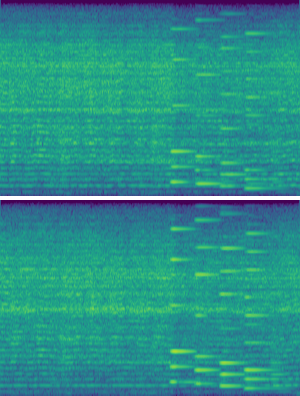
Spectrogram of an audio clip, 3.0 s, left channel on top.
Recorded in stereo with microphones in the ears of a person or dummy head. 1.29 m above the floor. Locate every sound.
0.0 s an insect: 35° left (ahead or behind), 1.1 m
1.7 s a ringtone: 55° right (ahead or behind), 2.5 m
